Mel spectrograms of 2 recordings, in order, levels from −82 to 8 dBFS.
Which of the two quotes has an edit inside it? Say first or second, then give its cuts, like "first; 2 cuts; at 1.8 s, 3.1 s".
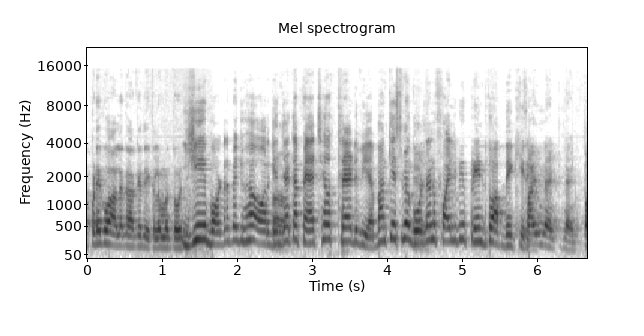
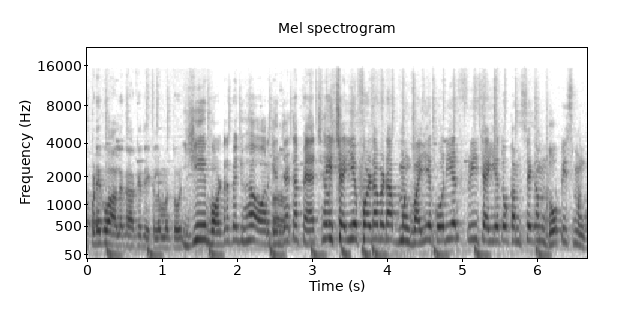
second; 1 cut; at 3.2 s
